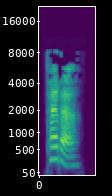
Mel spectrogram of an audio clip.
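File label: "peta", British English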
